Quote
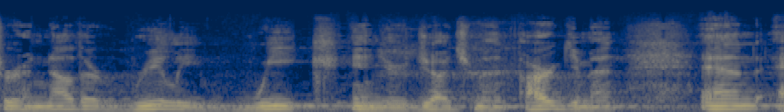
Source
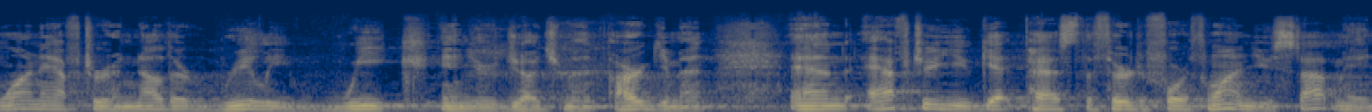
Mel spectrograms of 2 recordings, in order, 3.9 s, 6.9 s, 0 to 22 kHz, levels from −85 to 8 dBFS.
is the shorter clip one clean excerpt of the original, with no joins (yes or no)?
yes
